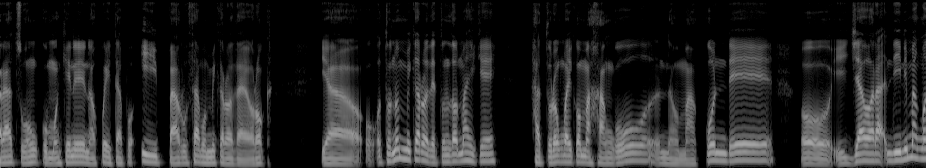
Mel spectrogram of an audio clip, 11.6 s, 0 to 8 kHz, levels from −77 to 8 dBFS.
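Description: Speech recording with no technical faults to report.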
